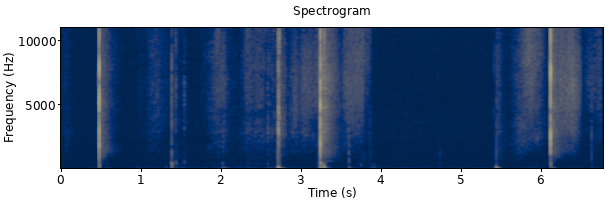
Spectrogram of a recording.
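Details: Knee popping: sharp, irregular pops and clicks, about six loud ones, from a moving knee; joint crepitus.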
